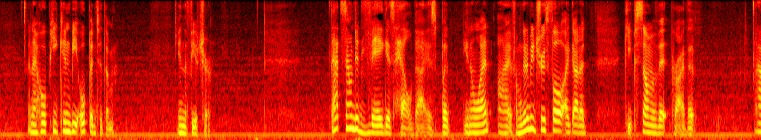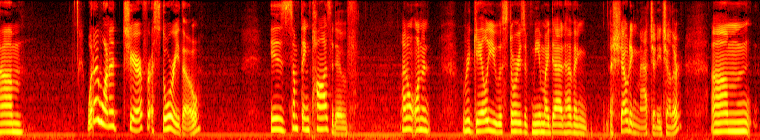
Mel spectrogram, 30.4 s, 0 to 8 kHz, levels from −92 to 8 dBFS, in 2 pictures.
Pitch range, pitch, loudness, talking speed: 120-190 Hz, 150 Hz, -17 LUFS, 135 wpm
